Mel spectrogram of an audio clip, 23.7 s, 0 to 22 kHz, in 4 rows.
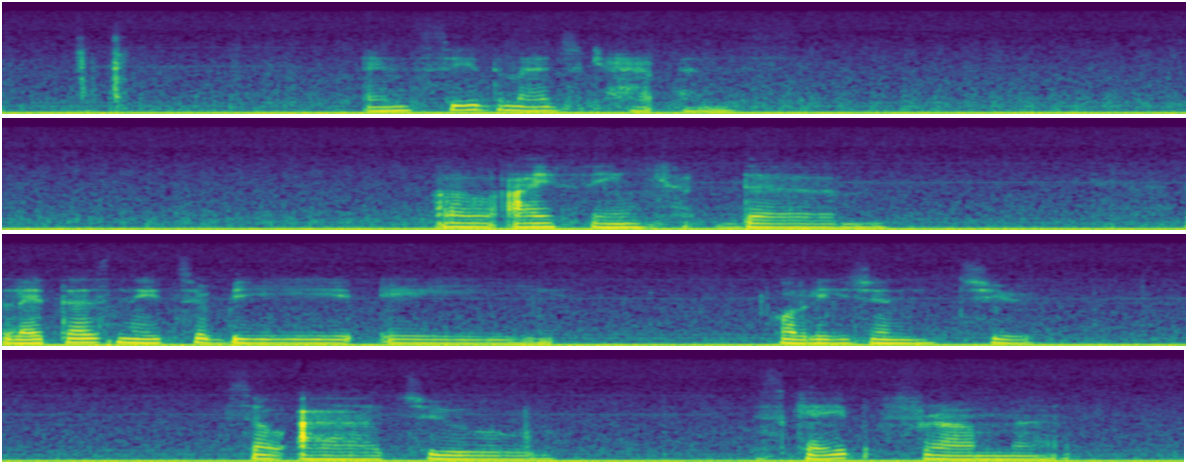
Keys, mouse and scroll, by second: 0.3 space, 9.1 Escape, 15.0 middle click, 16.1 scroll down 1, 16.4 middle click, 16.9 scroll up 1, 17.2 middle click.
